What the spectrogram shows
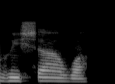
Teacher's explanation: ग़ी ग़ैन ज़ेर के साथ है, थोड़ा-सा मोटा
